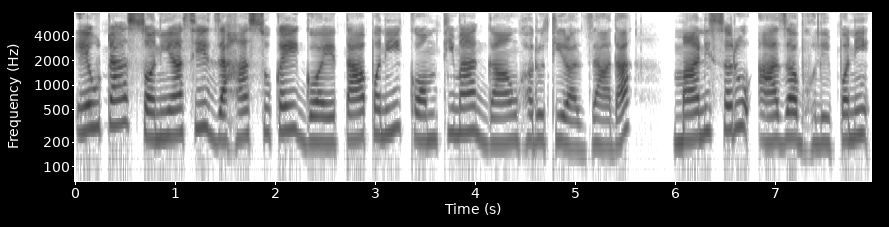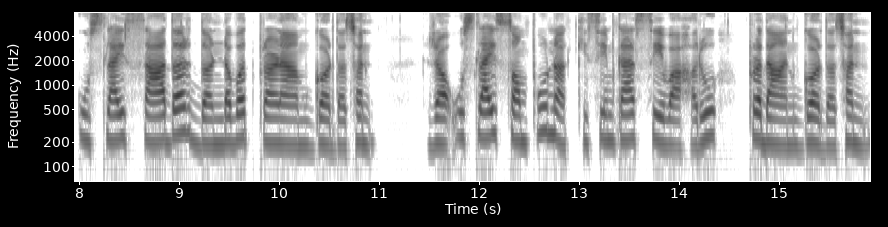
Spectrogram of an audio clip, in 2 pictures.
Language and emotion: Nepali, neutral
